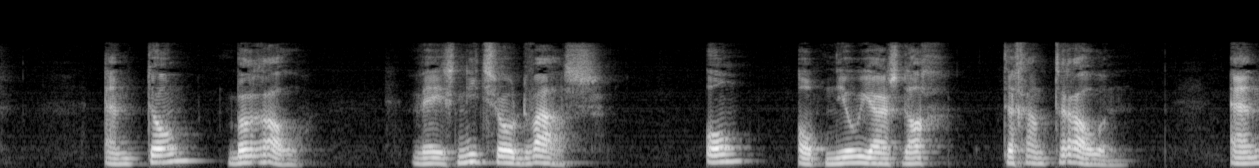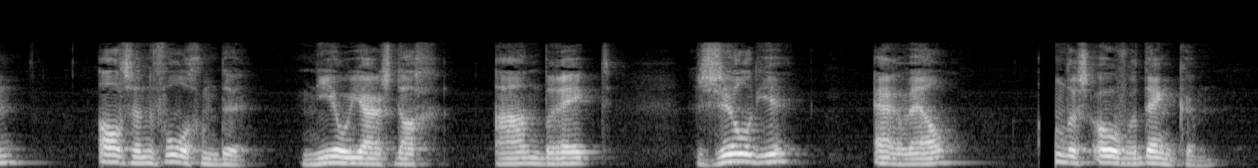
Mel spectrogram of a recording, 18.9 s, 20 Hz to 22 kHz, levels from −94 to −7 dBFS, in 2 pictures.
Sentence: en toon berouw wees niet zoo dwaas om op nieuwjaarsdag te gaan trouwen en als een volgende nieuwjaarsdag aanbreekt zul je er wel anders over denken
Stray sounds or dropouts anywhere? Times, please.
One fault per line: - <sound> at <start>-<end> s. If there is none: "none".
- dropout at 17.2-17.4 s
